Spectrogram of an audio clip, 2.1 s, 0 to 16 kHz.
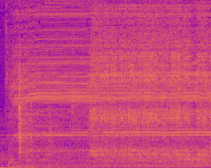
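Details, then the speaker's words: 2015 Toyota Tundra 4.6, towed in crank no start with no fuel pressure: steady electric hum with faint whine as the fuel pump suddenly runs when something is touched. "Oh, I just heard the fuel pump kick on. Hear that? The fuel pump's running. All we did is touch this thing."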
